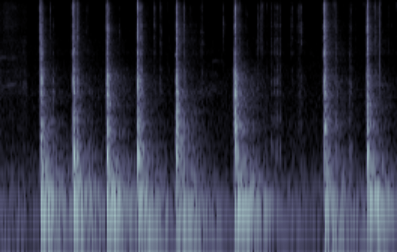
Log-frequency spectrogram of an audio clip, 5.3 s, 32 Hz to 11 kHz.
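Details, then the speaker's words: 1985 Toyota 4WD pickup from Ohio, frame hammer test: eight taps about half a second apart give dull dead thuds instead of a ring, a pitch change over roughly 18–24 inches. The frame is rust-thinned inside, and the whole section is to be replaced. "you can hear a clear difference in the pitch of the taps when i get past a certain point so i've got maybe 18 to 24 inches of thin metal here"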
